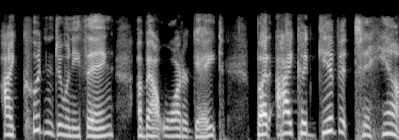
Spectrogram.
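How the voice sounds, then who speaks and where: A woman with a Southern US accent speaks at a fairly slow pace. Her medium-pitched voice has lively intonation. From South Carolina. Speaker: author and speaker. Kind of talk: testimony.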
